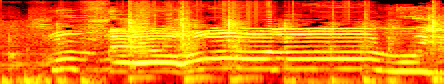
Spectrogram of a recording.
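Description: A young boy singing into a microphone over live band accompaniment with a pulsing bass beat. His voice slides up about a second in and holds one long note.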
